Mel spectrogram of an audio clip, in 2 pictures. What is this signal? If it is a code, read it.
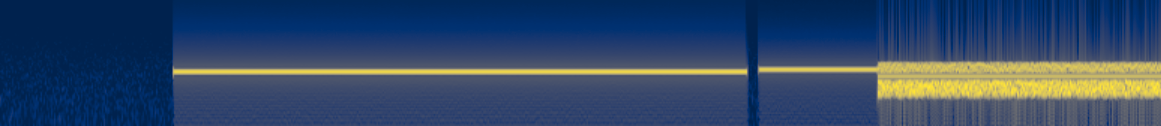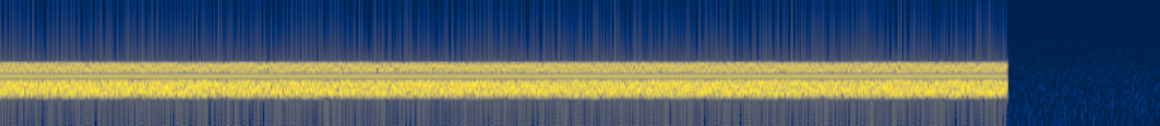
Dial-up modem handshake (low-speed, two carriers), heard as two whistles, then hiss.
